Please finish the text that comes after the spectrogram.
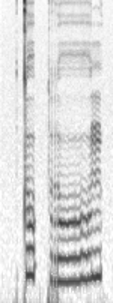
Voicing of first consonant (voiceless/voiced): voiceless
